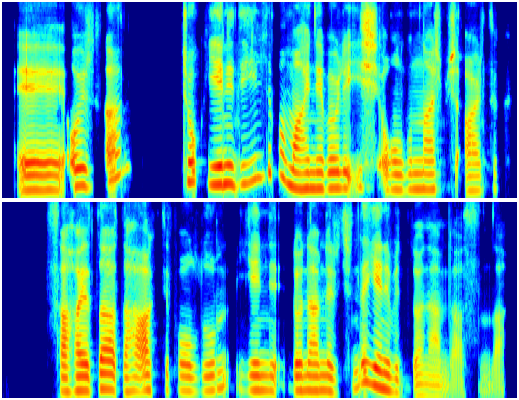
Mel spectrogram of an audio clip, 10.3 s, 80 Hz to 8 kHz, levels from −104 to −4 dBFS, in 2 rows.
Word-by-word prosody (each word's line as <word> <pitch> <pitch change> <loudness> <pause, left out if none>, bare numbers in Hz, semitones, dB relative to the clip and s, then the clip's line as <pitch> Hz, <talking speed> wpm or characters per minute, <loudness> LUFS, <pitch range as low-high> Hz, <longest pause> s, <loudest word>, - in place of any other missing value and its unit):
Eee, 170 0 +4
o - - +4
yüzden, 220 +9 0 0.6
çok 260 -2 0
yeni 235 0 +5
değildim 300 +9 -5
ama, 240 - +2
hani, 190 0 +1
böyle, 195 0 +1
iş 205 - 0
olgunlaşmış, 180 +1 -2
artık 165 - -7 0.5
sahada 165 +3 +3
daha 155 0 0
aktif 175 +1 -1
olduğum, 165 +3 -4
yeni 170 -2 -2 0.2
dönemler 170 0 +2
için 150 - -12
de - - +2
yeni 200 -9 +4
bir 115 -9 -11
dönemdi 115 -1 -9
aslında. - - -16
175 Hz, 140 wpm, -25 LUFS, 165-200 Hz, 0.6 s, yeni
